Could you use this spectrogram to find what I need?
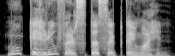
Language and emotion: Sindhi, neutral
